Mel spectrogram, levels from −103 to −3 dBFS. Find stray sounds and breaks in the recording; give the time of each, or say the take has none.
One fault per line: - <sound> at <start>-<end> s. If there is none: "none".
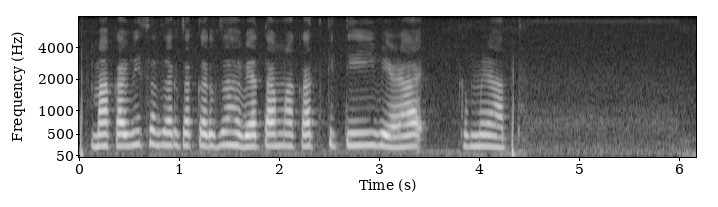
none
